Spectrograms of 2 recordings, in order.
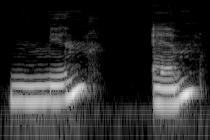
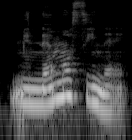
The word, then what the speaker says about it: Mnemosyne: Mnemosyne. Mnemosyne.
